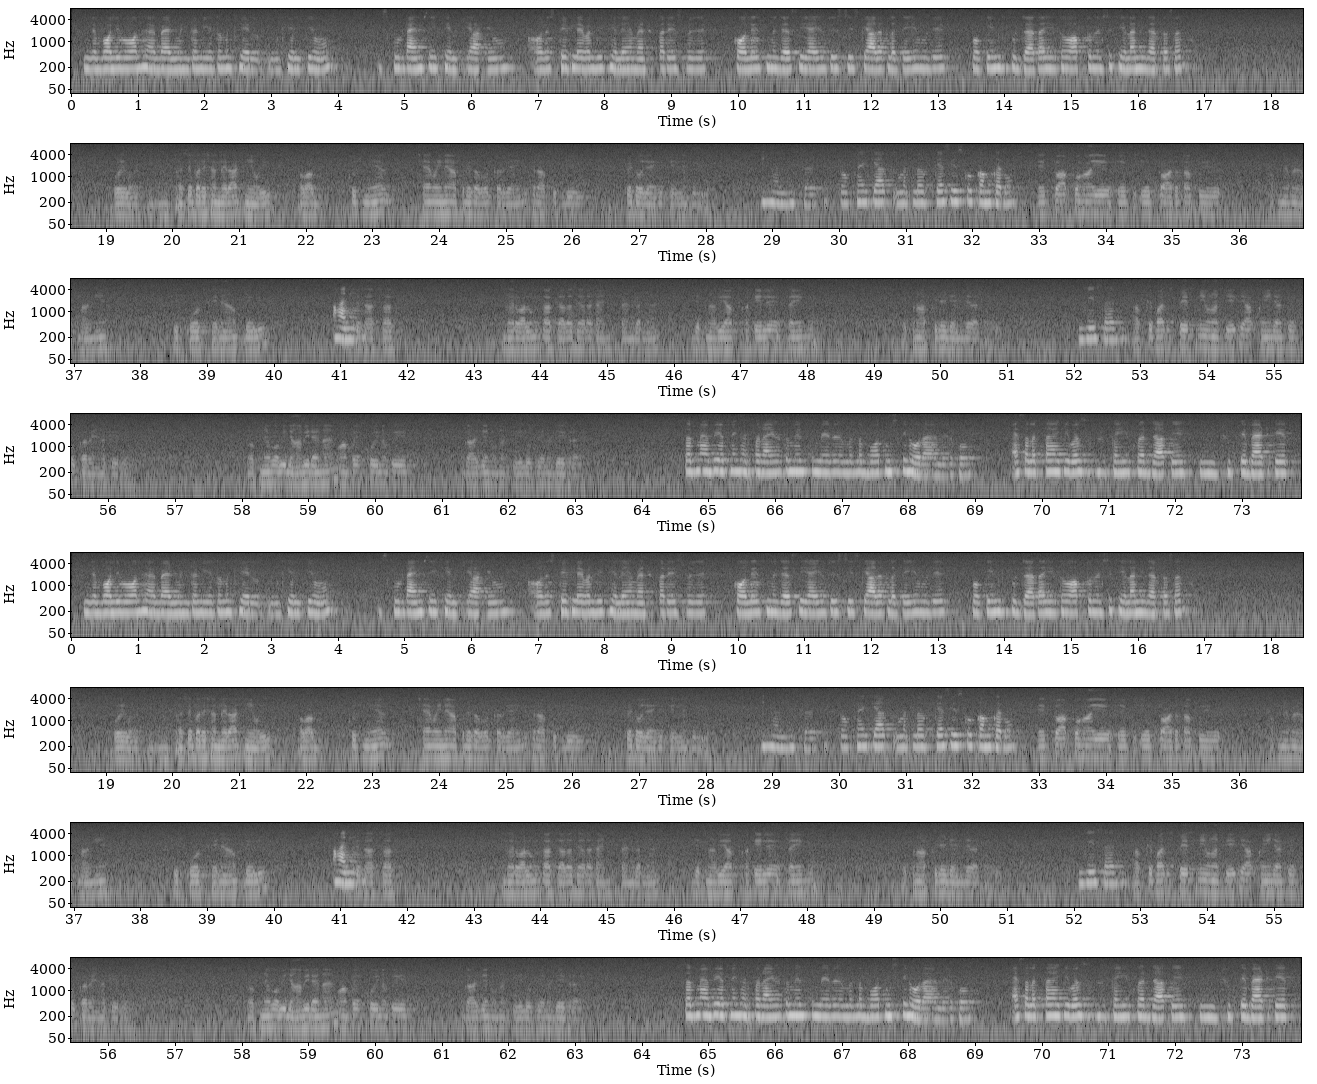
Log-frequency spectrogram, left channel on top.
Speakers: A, on the left (about 35°); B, on the right (about 45°).
A: जब वॉलीबॉल है बैडमिंटन ये तो मैं खेल खेलती हूँ स्कूल टाइम से ही खेलती
B: अच्छा
A: आ रही हूँ और स्टेट लेवल भी खेले हैं मैंने पर इस वजह कॉलेज में जैसे ही आई हूँ तो इस चीज़ की आदत लग गई है मुझे कोकीन की कुछ ज़्यादा ही तो अब तो मेरे से खेला नहीं जाता सर
B: कोई बात नहीं आप ऐसे परेशान निराश नहीं होइए अब आप कुछ नहीं है छह महीने आप रिकवर कर जाएंगे फिर आप कुछ भी फिट हो जाएंगे खेलने के लिए
A: हाँ जी सर तो मैं क्या मतलब कैसे इसको कम करूं
B: एक तो आपको हाँ ये एक एक तो आदत आपको ये अपने में अपनानी है कि स्पोर्ट्स खेलें आप डेली
A: हाँ
B: उसके
A: जी
B: साथ साथ घर वालों के साथ ज़्यादा से ज़्यादा टाइम स्पेंड करना है जितना भी आप अकेले रहेंगे उतना आपके लिए डेंजरस है अभी
A: जी सर
B: आपके पास स्पेस नहीं होना चाहिए कि आप कहीं जाके उसको करें अकेले तो अपने को अभी जहाँ भी रहना है वहाँ पे कोई ना कोई गार्जियन होना चाहिए जो कि हमें देख रहा है
A: सर मैं अभी अपने घर पर आई हूँ तो मेरे से मेरे मतलब बहुत मुश्किल हो रहा है मेरे को ऐसा लगता है कि बस
B: हम्म,
A: कहीं पर जाके हम्म, छुप के बैठ के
